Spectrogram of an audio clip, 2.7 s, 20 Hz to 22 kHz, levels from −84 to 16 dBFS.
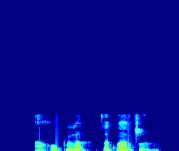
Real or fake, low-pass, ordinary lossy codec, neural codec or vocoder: fake; 5.4 kHz; MP3, 32 kbps; vocoder, 24 kHz, 100 mel bands, Vocos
